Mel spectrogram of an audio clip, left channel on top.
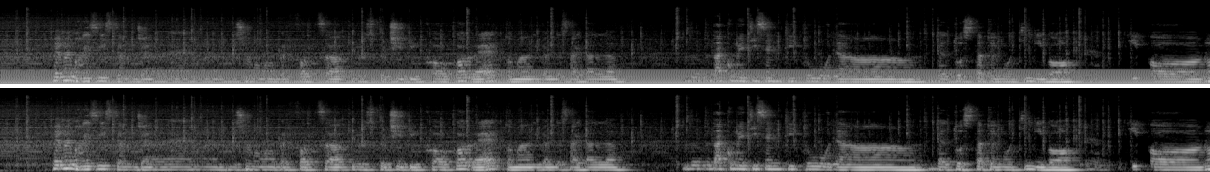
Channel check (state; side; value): noise; left; hum, 1 dB below the sound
